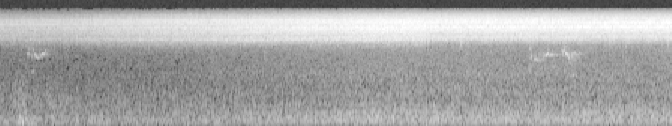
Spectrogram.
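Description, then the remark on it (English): A steady, high-pitched buzzing drone of cicadas after the rain of a monsoon storm ends fills the air without pause, over a soft low background rumble, growing slightly louder as it goes on, with a few faint bird chirps. “To the hum of cicadas when the rain ends.”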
